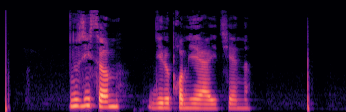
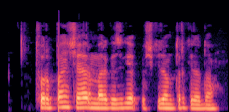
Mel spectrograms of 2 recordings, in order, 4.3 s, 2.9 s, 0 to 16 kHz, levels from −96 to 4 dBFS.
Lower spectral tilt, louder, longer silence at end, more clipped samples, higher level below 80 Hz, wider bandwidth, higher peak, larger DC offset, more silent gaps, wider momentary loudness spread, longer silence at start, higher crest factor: about the same, -7 dB/octave vs -7 dB/octave; second, -22 LUFS vs -15 LUFS; first, 1.2 s vs 0.1 s; neither; second, -60 dBFS vs -50 dBFS; first, 11.5 kHz vs 7.6 kHz; about the same, -2 dBFS vs 0 dBFS; neither; neither; first, 24 LU vs 5 LU; first, 0.9 s vs 0.45 s; first, 22 dB vs 14 dB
